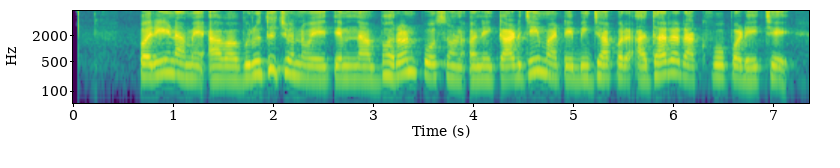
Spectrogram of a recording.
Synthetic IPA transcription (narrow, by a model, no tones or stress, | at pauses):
pəɾiɽ̃ameʔaʋaʋɾʊd̪ʱːd͡ʒənoet̪emnabʱəɾəɳposəɳənekaɽd͡ʒimaʈebid͡ʒapəɾa̰d̪ʱaɾːakʰʋopəɽet͡ʃʰe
